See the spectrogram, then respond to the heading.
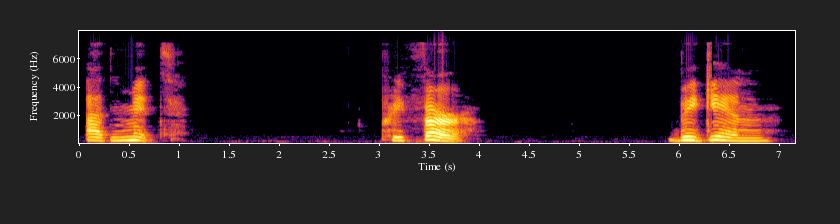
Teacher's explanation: the last consonant notice the second syllable is stressed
